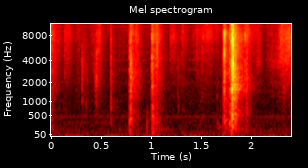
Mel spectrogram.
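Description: Deck of Moonology oracle cards being shuffled by hand: several brief, irregular card-on-card snaps, the loudest near the end.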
